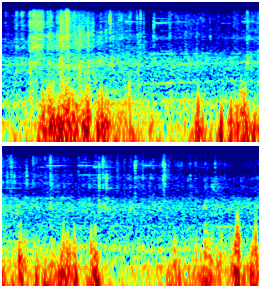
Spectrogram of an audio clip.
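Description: Mobo Shift recumbent tricycle rolling past on pavement and away: uneven low rumbling in gusts, with scattered light clicks and rattles.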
